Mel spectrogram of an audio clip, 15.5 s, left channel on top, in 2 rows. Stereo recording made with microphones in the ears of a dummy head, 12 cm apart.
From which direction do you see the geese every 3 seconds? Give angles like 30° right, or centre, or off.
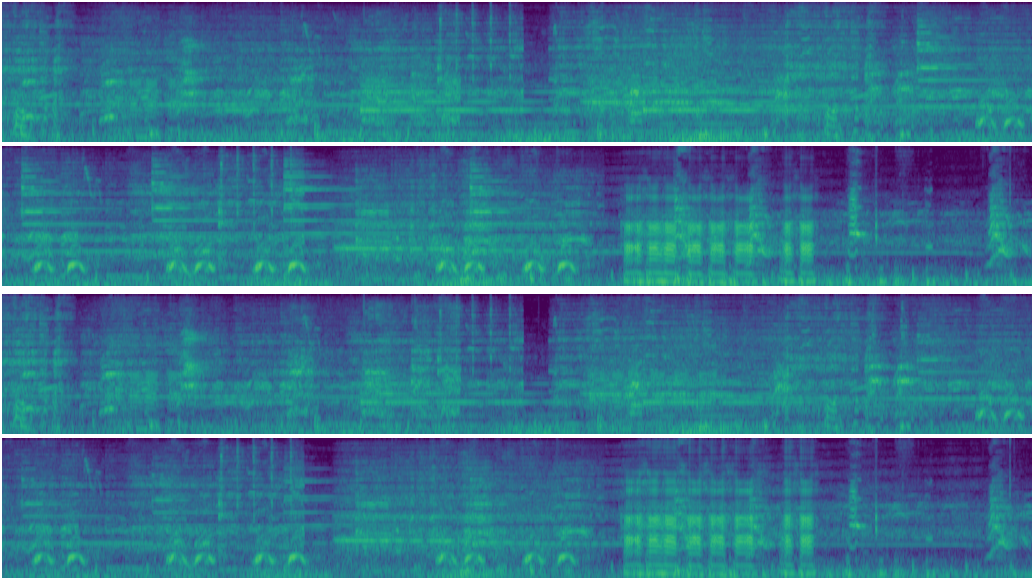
10° right, 10° left, centre, 10° right, 30° right.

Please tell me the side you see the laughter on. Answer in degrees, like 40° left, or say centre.
70° right.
